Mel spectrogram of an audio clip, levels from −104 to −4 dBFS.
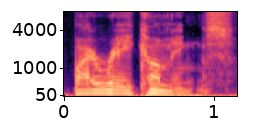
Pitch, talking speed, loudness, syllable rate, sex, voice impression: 110 Hz, 155 wpm, -17 LUFS, 3.9 syllables/s, male, very masculine, middle-aged, thick, sincere, slightly mature, slightly wild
